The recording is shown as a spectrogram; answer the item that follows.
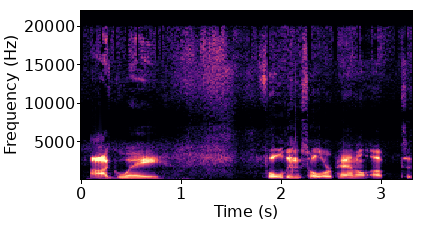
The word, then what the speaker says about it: Aguei: going to hook this i believe it's pronounced ague folding solar panel up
